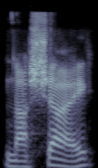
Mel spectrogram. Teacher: further west you go, the more common it is to drop proleptic alephs, or these A sounds that come in front of words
